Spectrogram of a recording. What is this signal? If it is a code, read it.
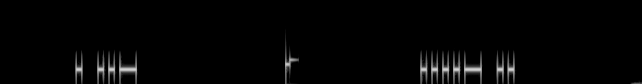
Morse code, heard as a keyed tone, about 22 wpm, 700 Hz. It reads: E U 4 I
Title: Two Challenging Letter-Number Combinations 22wpm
